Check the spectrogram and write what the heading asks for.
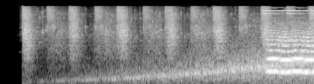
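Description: Logo intro music sting: quick ticks about five a second over a slowly rising tone. Near the end a loud, wavering held note comes in.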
